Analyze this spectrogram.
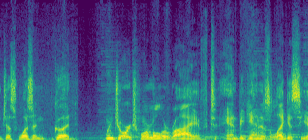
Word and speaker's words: Hormel: know what you're thinking John mispronounced Hormel no Hormel is the company Hormel is the family it was changed by the marketing department because they thought Hormel sounded too German it was back in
